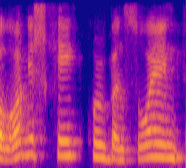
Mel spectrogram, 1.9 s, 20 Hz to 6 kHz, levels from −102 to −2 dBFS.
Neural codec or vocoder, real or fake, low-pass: codec, 24 kHz, 0.9 kbps, WavTokenizer, medium speech release version 1; fake; 5.4 kHz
